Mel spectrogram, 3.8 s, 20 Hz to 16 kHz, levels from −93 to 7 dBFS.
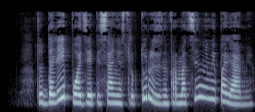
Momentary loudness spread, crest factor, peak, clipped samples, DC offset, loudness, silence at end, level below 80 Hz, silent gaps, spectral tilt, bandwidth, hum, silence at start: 8 LU; 18 dB; -4 dBFS; under 0.1%; under 0.1%; -22 LUFS; 0.05 s; -80 dBFS; none; -2.5 dB/octave; 11.5 kHz; none; 0.55 s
